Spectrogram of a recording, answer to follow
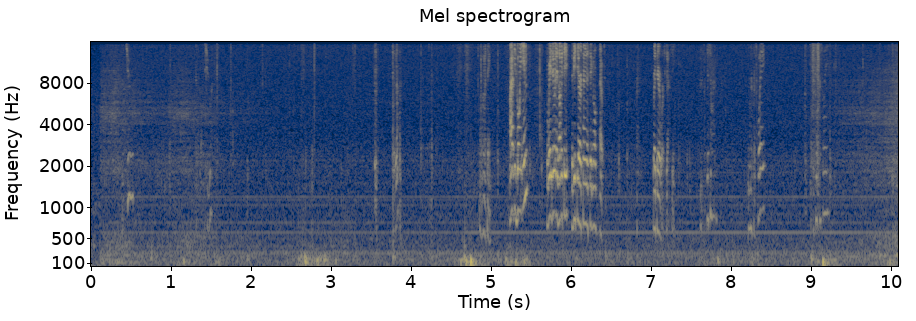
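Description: Scattered clicks and knocks of RCA audio/video cables and a Y splitter being handled and plugged into a TV. About five seconds in comes a short run of high, wavering squeaks, the loudest sound here.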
